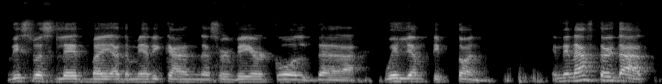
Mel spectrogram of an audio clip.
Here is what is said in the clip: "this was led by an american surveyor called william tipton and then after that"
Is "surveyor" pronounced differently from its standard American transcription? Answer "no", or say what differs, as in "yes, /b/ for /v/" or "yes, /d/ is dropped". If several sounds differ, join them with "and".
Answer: no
